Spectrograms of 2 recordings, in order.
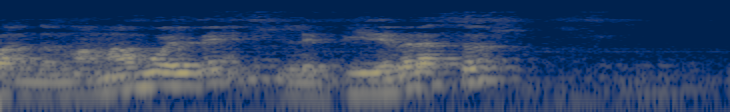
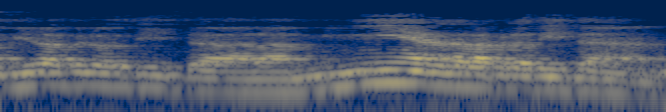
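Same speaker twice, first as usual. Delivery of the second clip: put-on sulky child; 2 semitones higher, 4 dB louder than usual. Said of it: "verán lo que pasa".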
